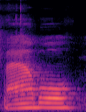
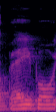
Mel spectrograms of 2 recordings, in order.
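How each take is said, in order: First: Babel said like "babble"; short-a pronunciation. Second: Babel said as "BAY-bul"; long-a pronunciation. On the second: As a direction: give Babel a long "ay" first vowel. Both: Shown as a demonstration. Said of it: "you can pronounce it either way".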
